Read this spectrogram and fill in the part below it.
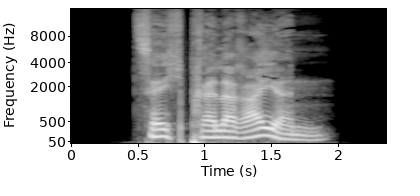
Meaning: plural of Zechprellerei
- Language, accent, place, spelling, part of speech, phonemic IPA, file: German, Germany, Berlin, Zechprellereien, noun, /ˌt͡sɛç.pʁɛləˈʁaɪ̯ən/, De-Zechprellereien.ogg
